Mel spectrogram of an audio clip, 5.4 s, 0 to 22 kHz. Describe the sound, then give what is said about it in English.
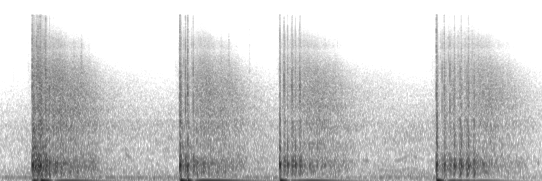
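Four separate bursts of fire from an M249 squad automatic weapon machine gun at a firing range. Each burst is a loud, rapid string of shots that ends in a decaying echo tail, with short quiet gaps between bursts. “We drive to a firing range where Marines are working with the M249 Squad Automatic Weapon.”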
